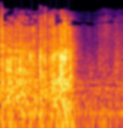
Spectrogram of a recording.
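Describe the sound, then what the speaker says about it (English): A deck of board game cards gets a quick riffle shuffle, a dense rapid flutter of card edges for most of a second, then trails off into quiet room tone. "let's give this a quick shuffle."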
